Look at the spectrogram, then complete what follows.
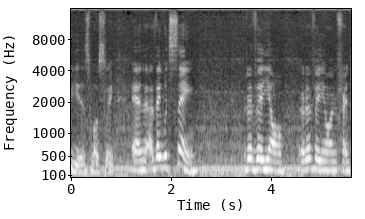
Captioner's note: speaking french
